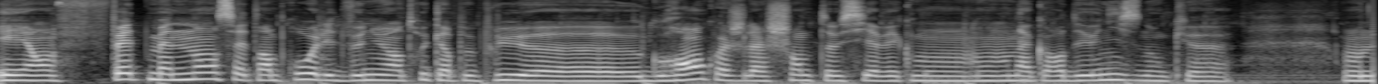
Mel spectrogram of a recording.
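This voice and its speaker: A woman with a medium-pitched voice talks at a fairly quick pace in a flat, monotone delivery. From France, Brittany area. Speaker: singer-songwriter and violinist. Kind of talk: radio interview. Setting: radio studio. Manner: casual, hesitant.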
